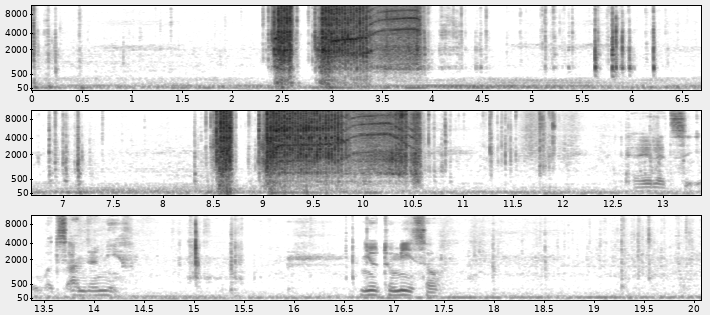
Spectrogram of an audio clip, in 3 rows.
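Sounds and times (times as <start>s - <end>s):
power driver spinning: 2.3s - 4.3s, 8.4s - 10.7s
screws and parts rattling: 2.3s - 4.5s, 8.4s - 12.0s.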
